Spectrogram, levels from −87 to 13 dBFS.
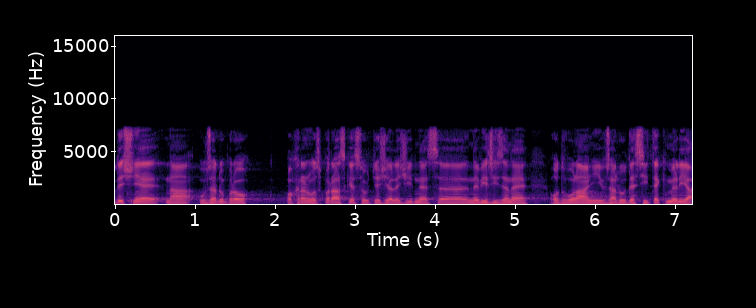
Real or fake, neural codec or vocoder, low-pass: real; none; 7.2 kHz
